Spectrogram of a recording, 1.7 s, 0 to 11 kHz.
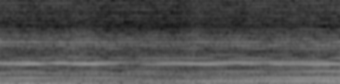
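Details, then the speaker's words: Electric power steering pump running off 12 volts with the engine off, mounted on rubber isolators below the wheel arch: a steady, loud multi-tone electric whine. The pump is still quite noisy but works well. "so yeah that it's still quite noisy it's on rubber isolators too"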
